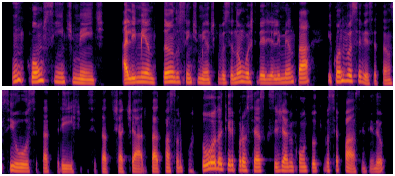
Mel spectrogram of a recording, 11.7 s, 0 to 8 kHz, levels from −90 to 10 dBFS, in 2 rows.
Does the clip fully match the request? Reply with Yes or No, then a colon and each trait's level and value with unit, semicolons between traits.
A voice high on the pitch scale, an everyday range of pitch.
No: medium, 140 Hz; average, 4.2 semitones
